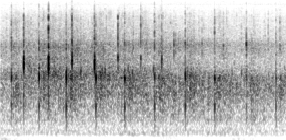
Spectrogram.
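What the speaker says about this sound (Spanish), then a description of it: "Los aplausos, los queremos escuchar." A crowd applauds steadily throughout, a dense wash of clapping at moderate distance with no voices.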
